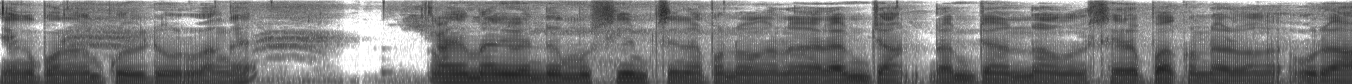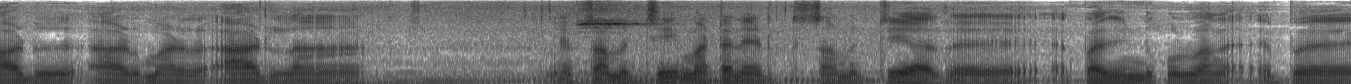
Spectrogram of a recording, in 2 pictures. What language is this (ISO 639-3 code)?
tam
